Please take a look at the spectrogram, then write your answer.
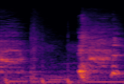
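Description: A man coughs a few times in quick succession, close to the microphone, with a throaty rasp and a brief pause between bursts.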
